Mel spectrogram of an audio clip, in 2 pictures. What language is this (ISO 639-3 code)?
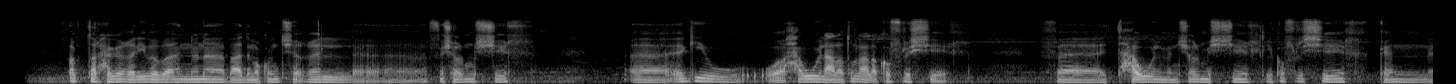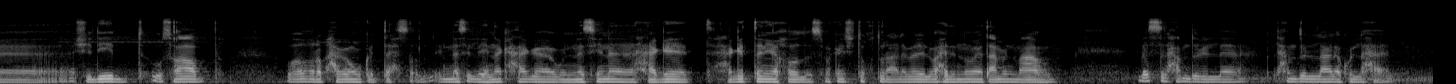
arz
